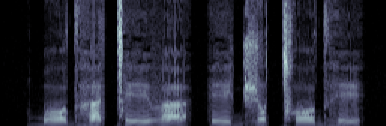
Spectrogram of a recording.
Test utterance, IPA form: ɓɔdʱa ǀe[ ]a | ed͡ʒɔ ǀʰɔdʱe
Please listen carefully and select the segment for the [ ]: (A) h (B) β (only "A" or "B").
B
